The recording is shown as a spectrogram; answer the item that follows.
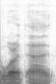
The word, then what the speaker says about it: wo: Well, for example, we had thought about the word I, the first pronoun I, and as simple as that sounds, it actually is not that simple.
